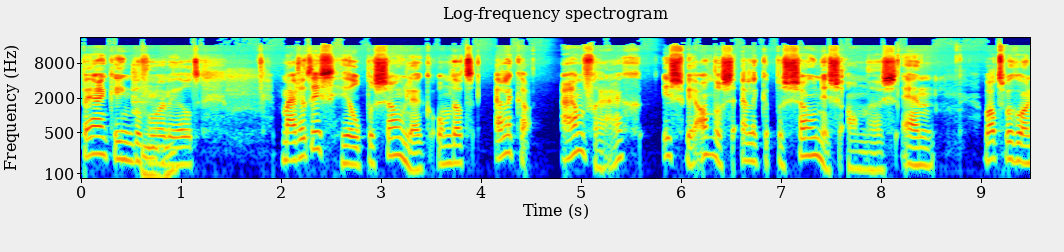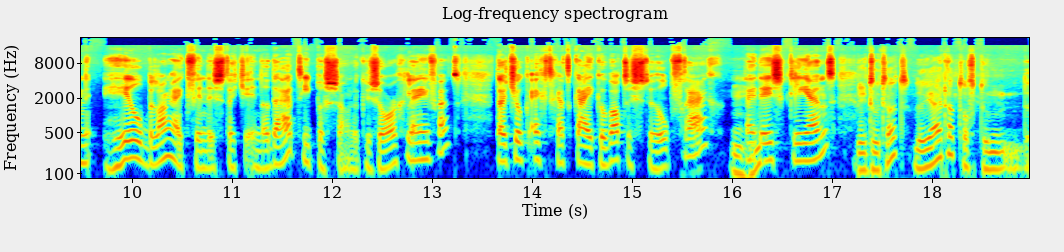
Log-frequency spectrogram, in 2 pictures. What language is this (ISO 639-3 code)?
nld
